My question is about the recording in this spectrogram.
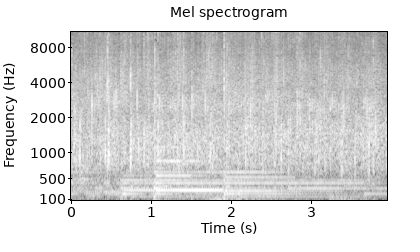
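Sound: audience clapping hands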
